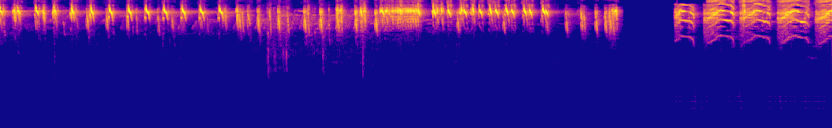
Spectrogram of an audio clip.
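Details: Crimson sunbird tutor recording made for training songbirds: a fast run of thin, high chipping notes repeated several times a second. A short silence follows, then a burst of harsher, down-curved chattering notes over a low hum.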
